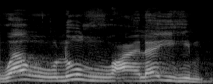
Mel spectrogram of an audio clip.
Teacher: Jaga sifat isti'la pada ghain dan dha di situ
